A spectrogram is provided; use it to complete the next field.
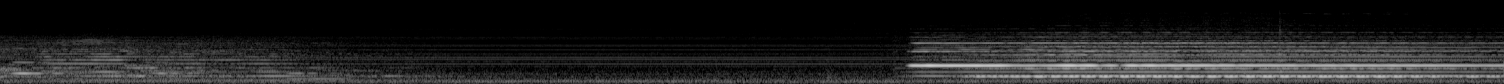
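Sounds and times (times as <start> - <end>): flute and viola playing: 0.0 - 4.2, 9.0 - 15.0.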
